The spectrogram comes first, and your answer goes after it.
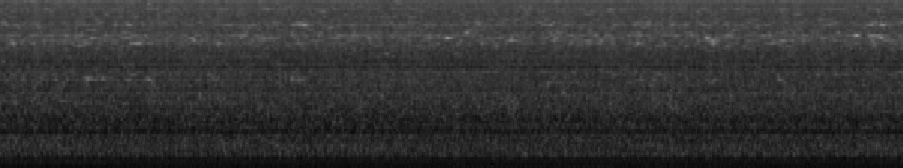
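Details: Automatic scooter after reassembling CVT roller housing with reused rollers: smooth, even idle with constant low hum, no knocks or rattles; running normally.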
